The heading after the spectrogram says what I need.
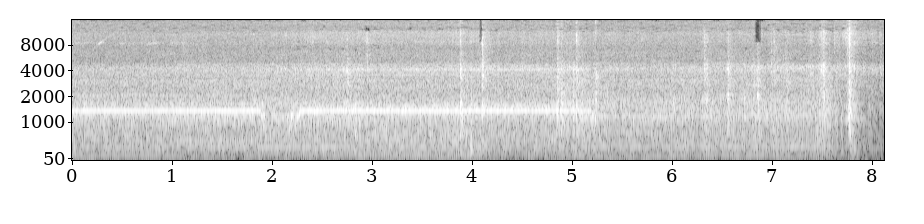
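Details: Brother DCP-L2500D copier runs a copy smoothly after the faulty knocking scan bar (LT2868001) was replaced with a non-original Samsung bar: steady motor whine and even mechanical whirring, no scanner knocking.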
